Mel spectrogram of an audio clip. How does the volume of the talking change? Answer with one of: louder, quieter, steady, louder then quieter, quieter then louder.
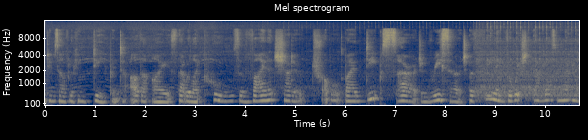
steady.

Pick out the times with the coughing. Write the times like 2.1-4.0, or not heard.
not heard.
